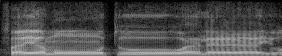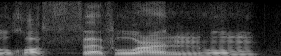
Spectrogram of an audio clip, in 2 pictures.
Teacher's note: ഖായിന് തഫ്ഖീം കൊടുത്ത് തടിപ്പിച്ചോതുക. മറ്റക്ഷരങ്ങൾക്ക് തഫ്ഖീം വരരുത്.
